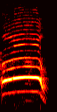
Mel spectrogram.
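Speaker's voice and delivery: a loud, high cry of joy at Lord; overwhelmed exclaim. Retold or imitated. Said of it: "And I be like".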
